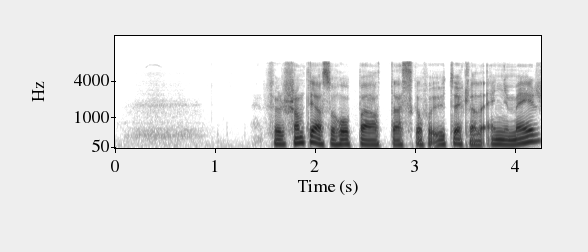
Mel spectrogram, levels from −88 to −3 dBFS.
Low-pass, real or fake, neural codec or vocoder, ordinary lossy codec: 7.2 kHz; real; none; none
